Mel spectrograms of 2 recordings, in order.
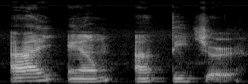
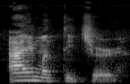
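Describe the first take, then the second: First: I am is said as two full words. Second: I am is shortened into one syllable.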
